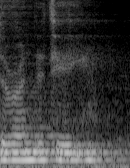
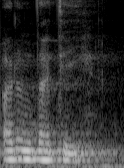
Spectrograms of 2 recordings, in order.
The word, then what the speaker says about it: Arundhati: I said, my name is Arundhati, pronouncing it totally incorrectly. And he said, oh, Arundhati is the great star. She was married to the great sage Vasishta. So, how Prabhupada said it kind of like Arundhati.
